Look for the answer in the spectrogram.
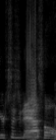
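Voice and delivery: loud, high, furious angry yelling. Recalling the walk home, the speaker reenacts what he yelled, retelling a yell. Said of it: "I'm just yelling, yelling".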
